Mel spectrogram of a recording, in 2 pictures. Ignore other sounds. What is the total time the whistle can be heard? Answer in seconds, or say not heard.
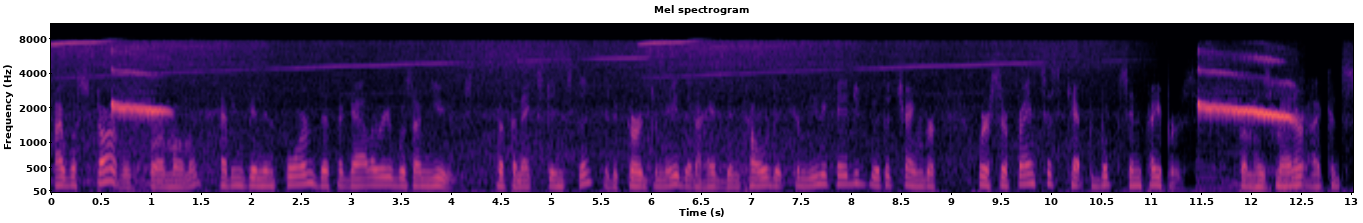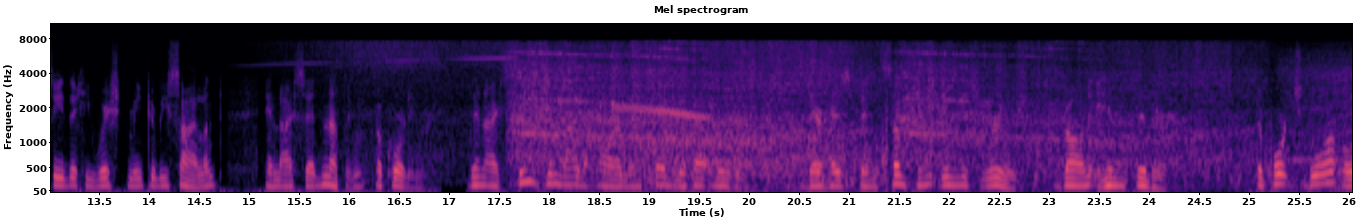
3 s.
